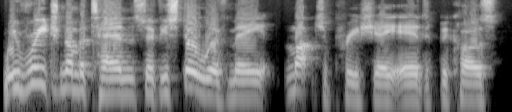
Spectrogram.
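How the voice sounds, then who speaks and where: A man with a blocked, congested voice talks casually and loosely, stopping often on fillers and laughing off his own pronunciation. His tone is mellow and dark. The recording sounds a bit dull and lo-fi. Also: a little high, lively intonation, normal speed. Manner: rambling, filler-heavy, self-deprecating about pronunciation. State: congested with a cold. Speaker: aquarium channel host. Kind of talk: casual chatty video talk.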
